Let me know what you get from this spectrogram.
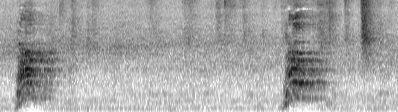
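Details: Pet dogs, a one-year-old beagador and a four-year-old American bully, having zoomies: two loud single barks about two and a half seconds apart, with a short fainter yelp at the end over steady room noise.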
